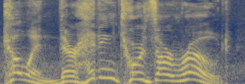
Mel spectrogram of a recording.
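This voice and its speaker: A woman's voice: mid-range voice, wildly swooping pitch, brisk, a bit bright, a little hiss or hum. A woman acting a watchful lookout in an audio drama, reporting in an alert, clipped way. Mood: tense, watchful. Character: tense, watchful female lookout reporting threats.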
